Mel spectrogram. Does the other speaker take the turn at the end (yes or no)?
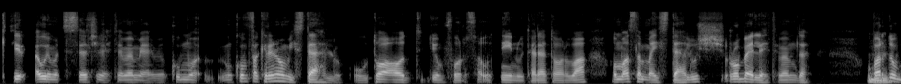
no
